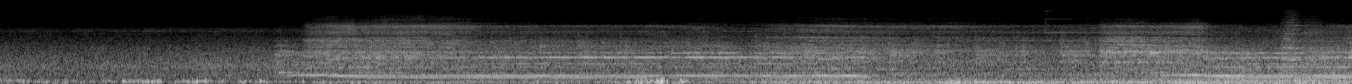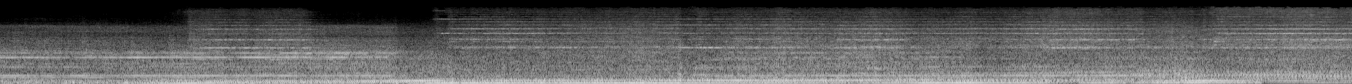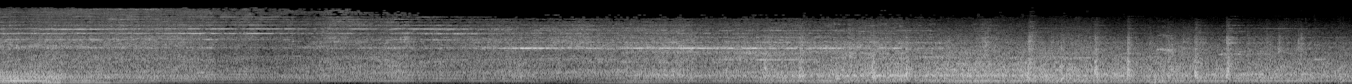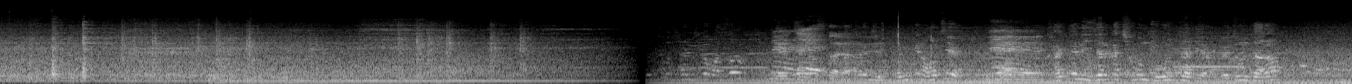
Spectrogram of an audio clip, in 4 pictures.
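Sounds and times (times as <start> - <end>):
train wheels squealing: 7.8 - 12.1, 15.2 - 37.0, 43.4 - 45.2, 45.8 - 46.9.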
